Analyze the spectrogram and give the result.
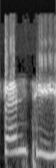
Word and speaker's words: Fenty: So my granddaughter told me all about the brand called Fenty. Am I saying that right? – What was the brand name? – Fenty. – Oh, Fenty, yes.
